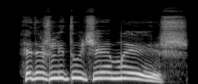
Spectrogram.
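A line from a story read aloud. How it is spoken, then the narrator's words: Contemptuous shout. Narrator (Russian): Один из его партнеров презрительно крикнул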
